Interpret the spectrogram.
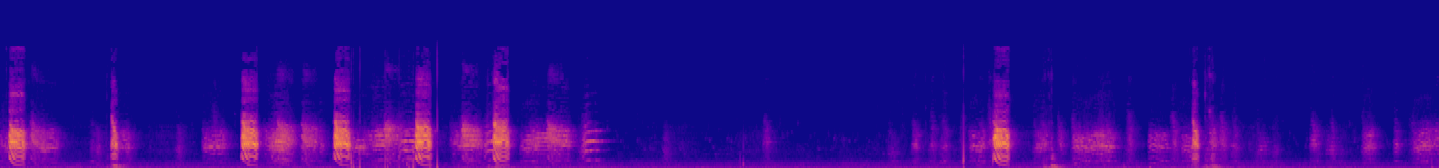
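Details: A young triple-black male zebra finch, black cheek and black face, hatched this year, sings bursts of buzzy, nasal notes mixed with sharp clicks and squeaks.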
